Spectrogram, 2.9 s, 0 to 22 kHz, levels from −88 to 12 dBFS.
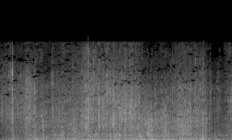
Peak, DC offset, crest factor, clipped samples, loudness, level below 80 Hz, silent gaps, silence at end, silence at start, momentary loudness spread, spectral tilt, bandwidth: -2 dBFS; under 0.1%; 24 dB; under 0.1%; -23 LUFS; -42 dBFS; none; 0 s; 0 s; 6 LU; -2.5 dB/octave; 16.5 kHz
